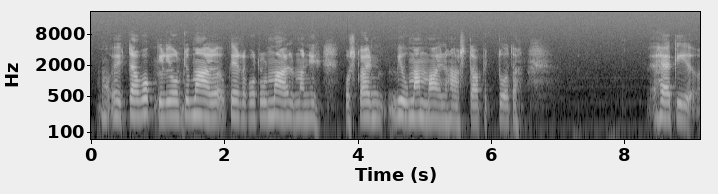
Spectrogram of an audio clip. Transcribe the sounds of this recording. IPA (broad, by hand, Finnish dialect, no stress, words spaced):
no eik tæː ʋokːi lie olt jo mɑː kerːɑ ko tul mɑːilmɑ ni koskɑ ɑin miu mɑmːɑ ɑin hɑːstɑːp et tuotɑ hæːkiː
